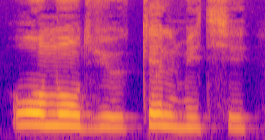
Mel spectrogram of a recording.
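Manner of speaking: loud, exclaimed lament in a poem; poetic lament. Acted. Reciter lamenting the peasants' hard trade, loud exclaimed lament. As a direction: cry out the exclamation, then ease off.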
